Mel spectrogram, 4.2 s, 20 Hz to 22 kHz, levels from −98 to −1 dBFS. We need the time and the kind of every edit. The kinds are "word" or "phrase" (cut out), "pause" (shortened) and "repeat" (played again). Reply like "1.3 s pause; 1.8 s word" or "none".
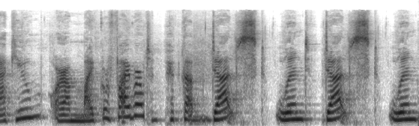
1.4 s word; 3.2 s repeat

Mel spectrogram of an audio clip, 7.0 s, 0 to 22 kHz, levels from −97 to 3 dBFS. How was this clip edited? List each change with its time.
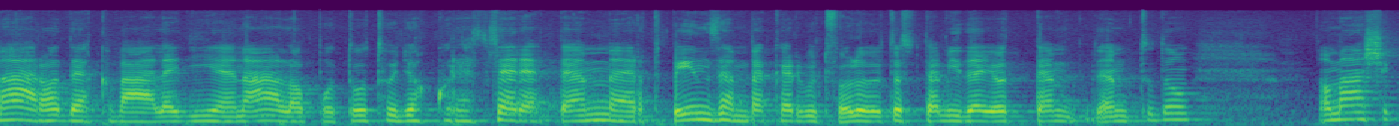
2.4 s word

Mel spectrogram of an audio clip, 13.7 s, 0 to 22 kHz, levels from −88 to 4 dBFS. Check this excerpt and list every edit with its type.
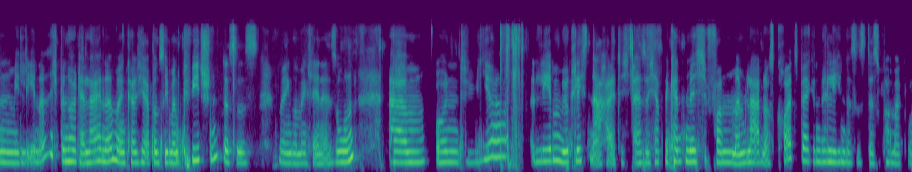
1.2 s phrase; 4.4 s word; 6.5 s pause; 9.9 s word

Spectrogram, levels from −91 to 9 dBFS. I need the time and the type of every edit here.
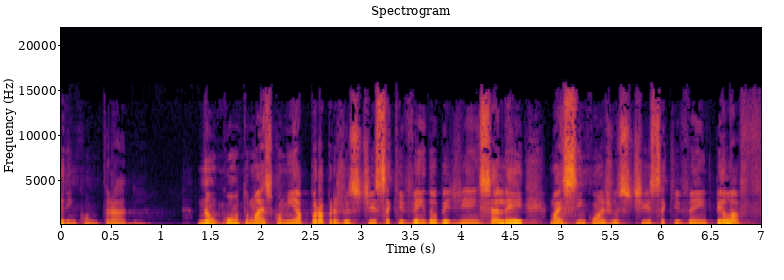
1.2 s pause

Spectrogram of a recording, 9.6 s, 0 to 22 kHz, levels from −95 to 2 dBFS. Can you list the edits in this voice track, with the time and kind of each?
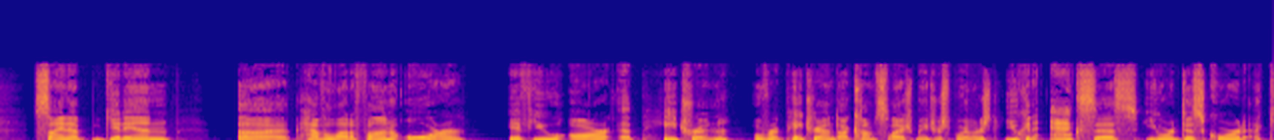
7.5 s pause

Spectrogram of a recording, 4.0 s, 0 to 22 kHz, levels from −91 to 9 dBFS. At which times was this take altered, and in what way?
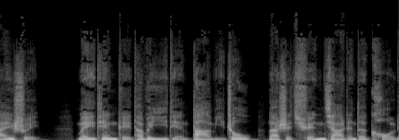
2.6 s pause

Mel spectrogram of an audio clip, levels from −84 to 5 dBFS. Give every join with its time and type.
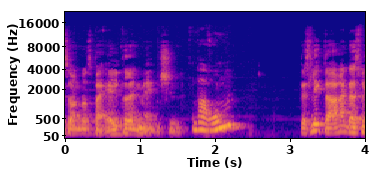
1.6 s pause

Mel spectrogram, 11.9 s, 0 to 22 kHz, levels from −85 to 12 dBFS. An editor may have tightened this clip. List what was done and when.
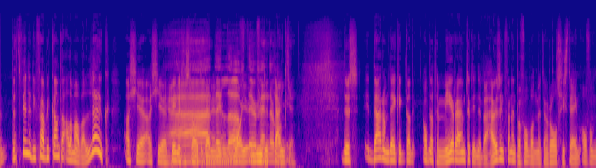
8.2 s word; 8.6 s word; 9.4 s word; 10.3 s word

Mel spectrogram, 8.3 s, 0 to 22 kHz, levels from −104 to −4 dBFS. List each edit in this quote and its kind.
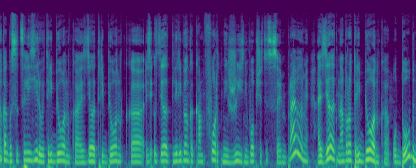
6.3 s pause

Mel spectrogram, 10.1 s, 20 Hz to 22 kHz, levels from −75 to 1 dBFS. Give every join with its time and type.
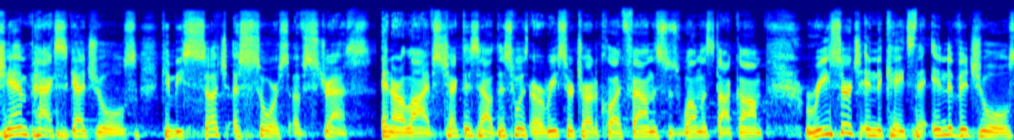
3.8 s pause; 5.3 s word

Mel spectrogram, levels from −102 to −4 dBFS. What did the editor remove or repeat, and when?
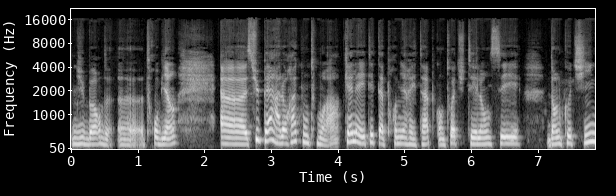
4.1 s word

